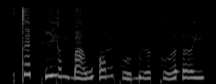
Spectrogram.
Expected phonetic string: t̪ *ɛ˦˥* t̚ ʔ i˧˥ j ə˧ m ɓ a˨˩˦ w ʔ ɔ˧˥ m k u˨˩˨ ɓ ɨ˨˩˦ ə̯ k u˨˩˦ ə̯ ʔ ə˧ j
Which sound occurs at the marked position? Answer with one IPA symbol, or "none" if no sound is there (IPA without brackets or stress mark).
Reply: ɛ˦˥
